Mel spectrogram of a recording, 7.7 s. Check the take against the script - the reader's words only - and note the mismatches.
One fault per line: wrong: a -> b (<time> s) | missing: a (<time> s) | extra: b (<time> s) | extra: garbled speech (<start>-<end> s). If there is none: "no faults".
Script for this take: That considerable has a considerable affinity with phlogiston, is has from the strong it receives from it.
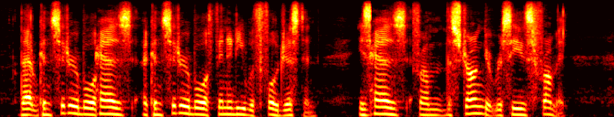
no faults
